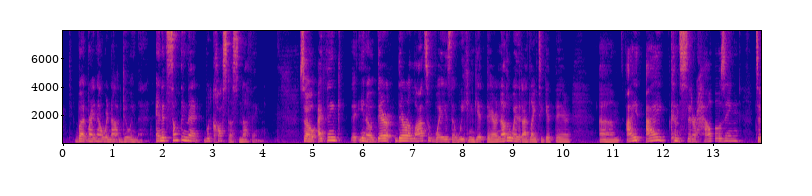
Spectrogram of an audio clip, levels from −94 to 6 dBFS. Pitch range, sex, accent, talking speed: 135-175 Hz, female, American, 195 wpm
